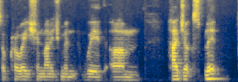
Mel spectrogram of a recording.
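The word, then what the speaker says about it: Hajduk Split: Um he came through the ranks of Croatian management with um Hajuk Split, that's how you say it.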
